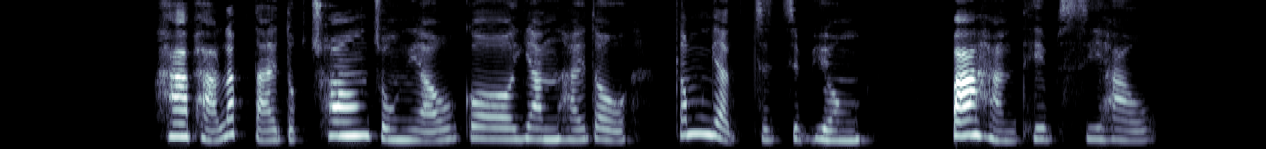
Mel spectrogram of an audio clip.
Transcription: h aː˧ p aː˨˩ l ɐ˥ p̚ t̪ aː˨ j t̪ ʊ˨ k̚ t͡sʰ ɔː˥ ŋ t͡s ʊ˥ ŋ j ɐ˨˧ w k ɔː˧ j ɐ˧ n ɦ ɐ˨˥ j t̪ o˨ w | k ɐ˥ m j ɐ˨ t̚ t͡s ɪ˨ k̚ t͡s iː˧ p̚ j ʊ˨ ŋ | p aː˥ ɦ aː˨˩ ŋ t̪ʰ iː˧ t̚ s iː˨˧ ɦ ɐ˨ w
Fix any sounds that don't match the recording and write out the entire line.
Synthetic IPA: h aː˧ pʰ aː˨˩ l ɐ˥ k̚ t̪ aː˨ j t̪ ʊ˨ k̚ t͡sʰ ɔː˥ ŋ t͡s ʊ˨ ŋ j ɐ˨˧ w k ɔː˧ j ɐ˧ n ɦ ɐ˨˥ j t̪ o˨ w | k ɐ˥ m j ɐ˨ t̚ t͡s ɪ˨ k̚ t͡s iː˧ p̚ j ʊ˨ ŋ | p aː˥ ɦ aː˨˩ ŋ t̪ʰ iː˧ p̚ s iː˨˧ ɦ ɐ˨ w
